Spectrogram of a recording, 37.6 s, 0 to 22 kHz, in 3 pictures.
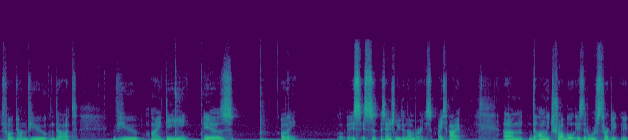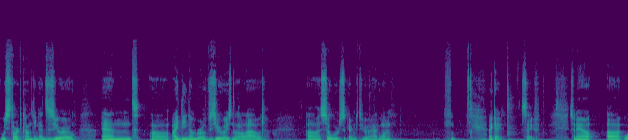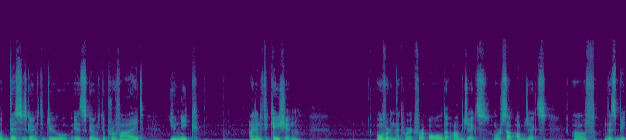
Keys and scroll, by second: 0.6 Return, 1.7-3.6 typing, 4.2 Return, 4.8-6.5 typing, 10.8 ;, 20.7 typing, 23.5 ctrl+s, 30.3 ctrl+s.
